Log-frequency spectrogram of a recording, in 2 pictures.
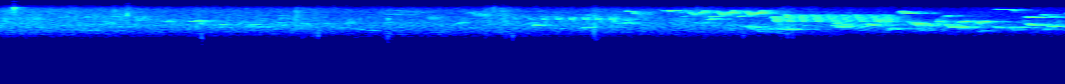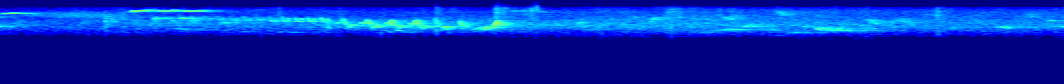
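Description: Woodland songbirds singing over a steady hiss. Two runs of quick trilling, repeated notes come about a third of the way in and again a little past halfway. A few faint clicks fall between them, with one sharper click near the end of the second run.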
